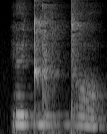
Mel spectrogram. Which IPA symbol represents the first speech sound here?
ɾ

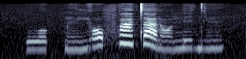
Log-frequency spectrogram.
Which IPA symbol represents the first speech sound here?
w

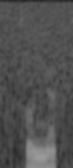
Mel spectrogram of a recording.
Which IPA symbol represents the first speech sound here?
t̪ʰ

